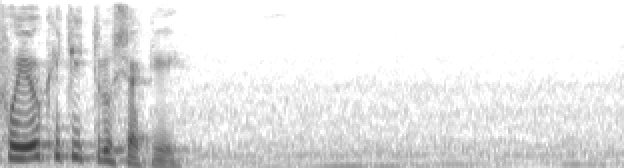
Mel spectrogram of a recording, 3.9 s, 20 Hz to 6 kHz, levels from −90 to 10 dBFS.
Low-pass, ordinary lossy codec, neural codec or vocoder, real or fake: 5.4 kHz; none; codec, 16 kHz, 16 kbps, FreqCodec, larger model; fake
